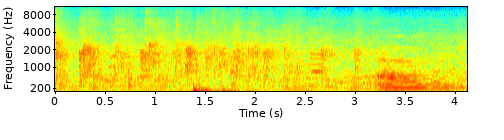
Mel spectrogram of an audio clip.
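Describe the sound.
An audience applauds steadily for the last facilitator of a session, a dense wash of many hands clapping at an even level, with a voice briefly rising over the clapping near the end.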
